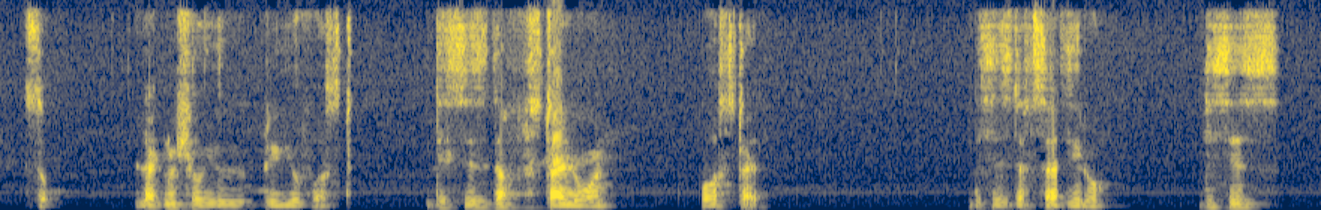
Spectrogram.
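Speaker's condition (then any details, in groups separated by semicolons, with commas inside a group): No condition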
